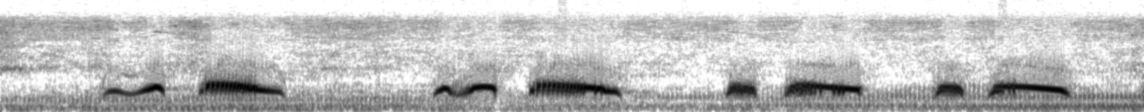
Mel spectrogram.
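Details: Decoy spotted dove used for trapping wild doves in the U Minh area, Khánh Hòa commune, Cà Mau, Vietnam, with a three-note voice: low cooing phrases, each a short wavering note then a longer falling coo, given three times over a steady low hum.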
